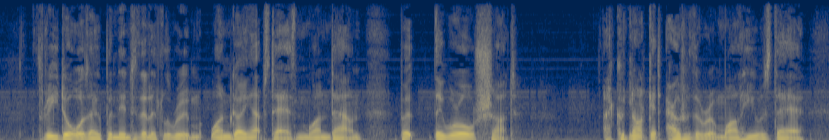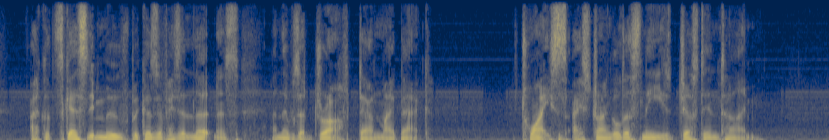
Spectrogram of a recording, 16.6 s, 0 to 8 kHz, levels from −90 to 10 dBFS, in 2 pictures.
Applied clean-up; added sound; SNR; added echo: none; none; none; none.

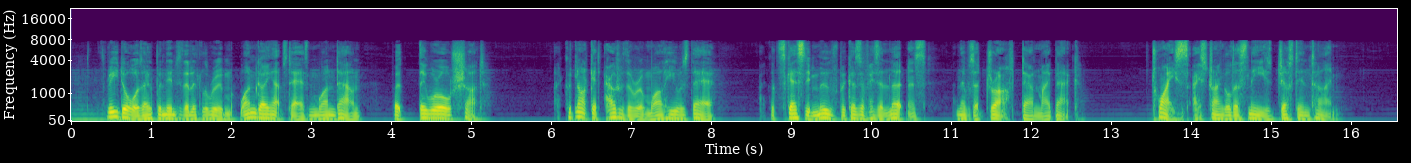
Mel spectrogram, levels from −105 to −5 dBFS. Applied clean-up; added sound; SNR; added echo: neural mask model RNNoise.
